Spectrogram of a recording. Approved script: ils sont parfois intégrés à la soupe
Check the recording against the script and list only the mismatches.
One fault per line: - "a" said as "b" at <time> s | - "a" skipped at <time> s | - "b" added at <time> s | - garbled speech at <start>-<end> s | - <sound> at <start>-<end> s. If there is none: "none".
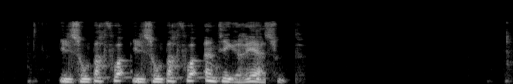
- "ils sont parfois" added at 1.3 s
- "la" skipped at 2.6 s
